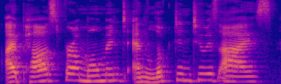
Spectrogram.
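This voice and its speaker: A woman narrating a rhyming children's storybook in an expressive, deliberate storytelling manner for young listeners. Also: medium pitch. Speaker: children's book read-aloud narrator.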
